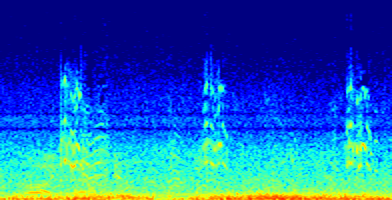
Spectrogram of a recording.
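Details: Three separate bursts of doubled nasal barks from Black skimmer chicks in the colony, about a second apart, over loud low wind rumble.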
